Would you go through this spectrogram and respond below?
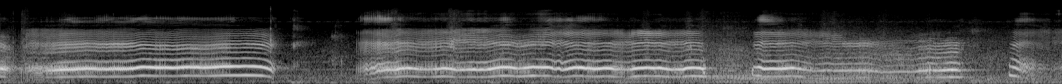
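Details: Infant crying: loud, sustained, ordinary healthy crying in long wavering wails with brief pauses for breath.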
